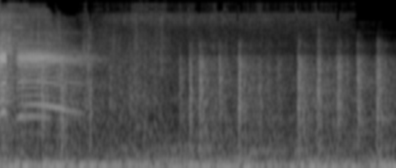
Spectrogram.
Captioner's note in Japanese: 泣き声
